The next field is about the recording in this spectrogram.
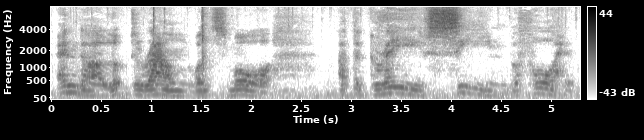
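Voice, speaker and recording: A man narrating a scripted children's fairytale as a storyteller, expressive and deliberate. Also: mid-range voice. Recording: distant mic with faint background noise.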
